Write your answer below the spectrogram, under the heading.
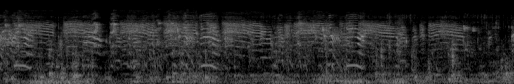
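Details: Chorus of zebra finch song with buzzy, wavering high notes and short nasal beeps repeating over steady low noise.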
